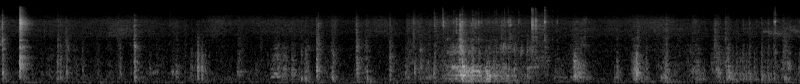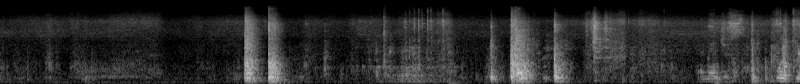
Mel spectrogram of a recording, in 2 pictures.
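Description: Plastic retaining clips of a Kia Forte 5 front door panel snapping loose as the panel is levered and pulled off the door, with handling rustle between. There are two sharp snaps about two-thirds of the way through, then three more a couple of seconds later.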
